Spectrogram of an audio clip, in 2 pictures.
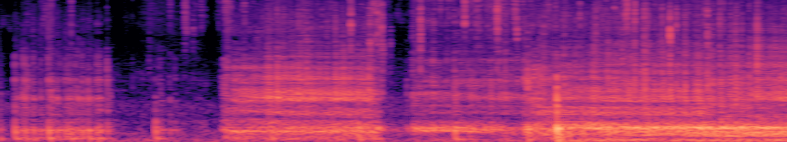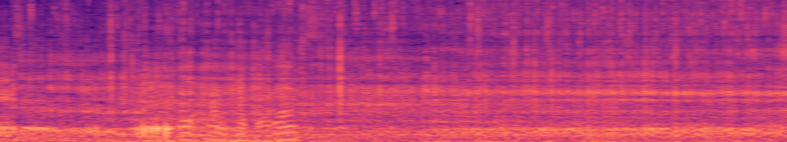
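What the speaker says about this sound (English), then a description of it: "The last water flush using tap water." Tap water rushes and gurgles steadily through a car radiator during flushing, with brief pauses and splashy bursts, while a person talks briefly nearby.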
